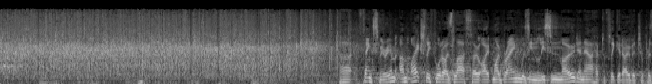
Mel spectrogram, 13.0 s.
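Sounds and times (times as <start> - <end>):
audience applause: 0.0 - 7.2
speech: 6.8 - 13.0.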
